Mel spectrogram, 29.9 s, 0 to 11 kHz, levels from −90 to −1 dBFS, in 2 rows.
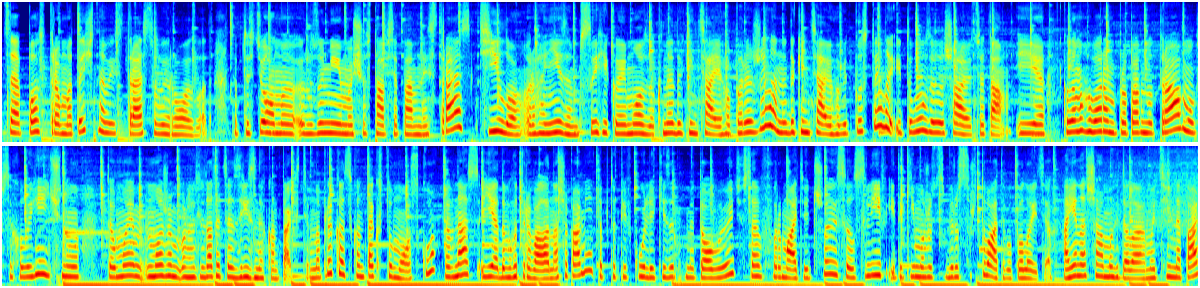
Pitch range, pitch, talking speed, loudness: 215-255 Hz, 230 Hz, 160 wpm, -17 LUFS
